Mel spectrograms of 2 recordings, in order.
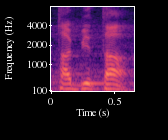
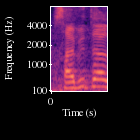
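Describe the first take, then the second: First: The name begins with a T sound. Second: The name begins with an S sound. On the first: The speaker calls it right. "తబిత పలకండి" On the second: The speaker calls it wrong. "సబిత కాదు"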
